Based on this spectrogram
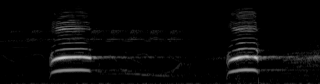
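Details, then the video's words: Greater bird-of-paradise: two loud, drawn-out nasal honks nearly two seconds apart over a faint steady background hum. "Greater bird of paradise sound"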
